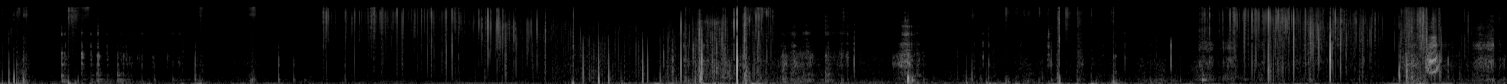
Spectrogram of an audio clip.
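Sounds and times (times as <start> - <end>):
slime crackling and popping: 3.1 - 8.7, 9.6 - 15.0.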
